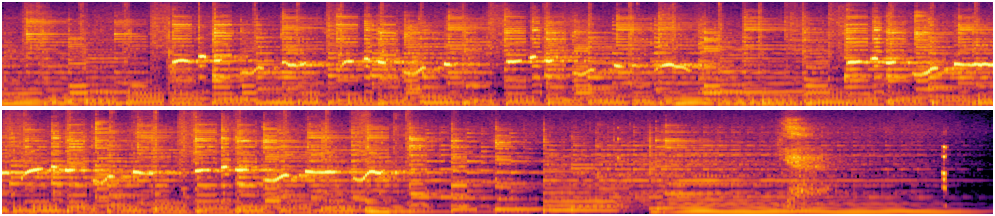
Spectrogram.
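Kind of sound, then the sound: whistled tune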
